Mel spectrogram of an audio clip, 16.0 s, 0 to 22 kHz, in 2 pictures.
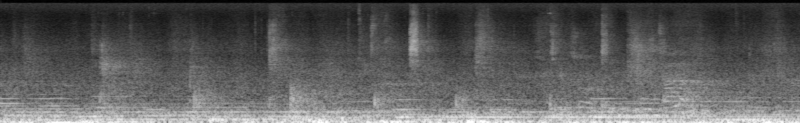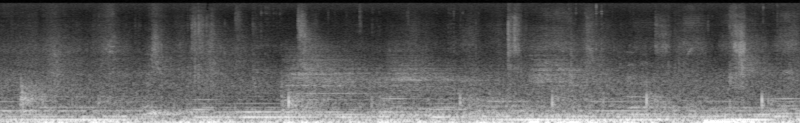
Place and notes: Altes Gymnasium, Oldenburg, Deutschland - enry hall ambience
Altes Gymnasium Oldenburg, entry hall, ambience, sounds of a reheasal from the concert hall above
(Sony PCM D50, Primo EM172)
